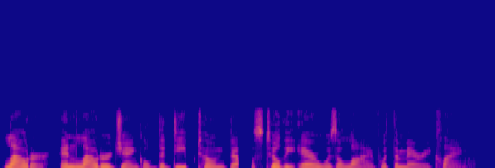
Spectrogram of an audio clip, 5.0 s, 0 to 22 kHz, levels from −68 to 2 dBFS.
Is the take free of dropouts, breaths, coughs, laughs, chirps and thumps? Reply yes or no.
no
